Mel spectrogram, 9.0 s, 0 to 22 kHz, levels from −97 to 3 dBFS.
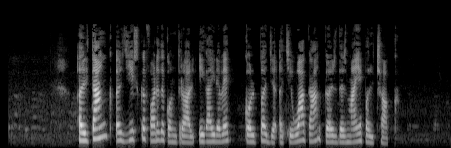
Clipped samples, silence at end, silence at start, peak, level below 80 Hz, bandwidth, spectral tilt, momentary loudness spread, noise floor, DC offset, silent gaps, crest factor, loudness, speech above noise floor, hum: under 0.1%; 1.3 s; 1.55 s; -2 dBFS; -86 dBFS; 11 kHz; -4 dB/octave; 16 LU; -72 dBFS; under 0.1%; none; 26 dB; -26 LUFS; 46 dB; none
